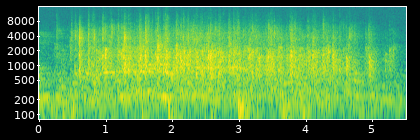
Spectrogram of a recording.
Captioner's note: applause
